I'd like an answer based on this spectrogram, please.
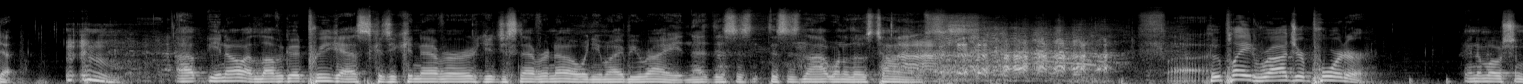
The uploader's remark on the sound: Live from Nerdmelt in Los Angeles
